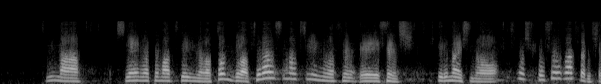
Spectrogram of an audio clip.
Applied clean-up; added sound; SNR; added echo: neural separator model SepFormer DNS4.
